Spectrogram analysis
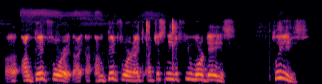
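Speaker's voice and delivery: stammering, very high-pitched, loud, groveling begging tone. Voicing a commoner who starts groveling where everyone can hear: groveling plea. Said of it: "the commoner he starts groveling".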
